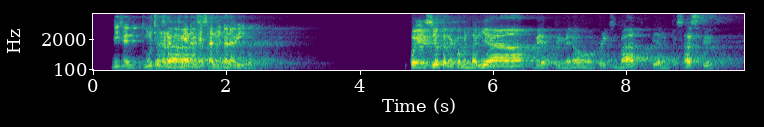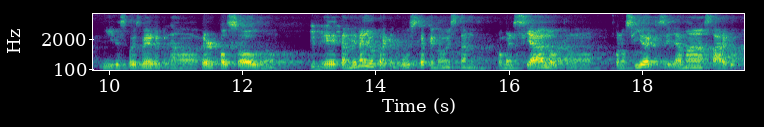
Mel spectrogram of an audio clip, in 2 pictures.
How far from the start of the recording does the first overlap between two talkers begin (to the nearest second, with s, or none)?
1 s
